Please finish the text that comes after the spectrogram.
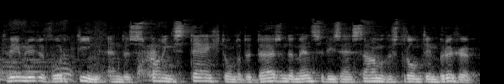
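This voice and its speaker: An actor playing an earnest news reporter in a screen drama, building suspense in a live broadcast. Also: male voice, mid-range voice, fairly even intonation, a little fast, warm tone, faint music behind, lightly acted. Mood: suspenseful. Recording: live report over crowd hubbub.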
